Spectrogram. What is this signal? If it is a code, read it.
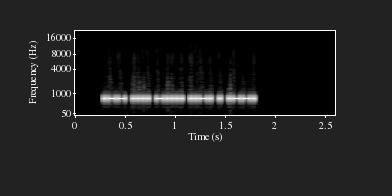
Morse code, heard as a keyed tone, about 50 wpm, 700 Hz. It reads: WH6FEP
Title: USA Call Signs - 6 Characters - 3x Character Spacing - 50wpm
